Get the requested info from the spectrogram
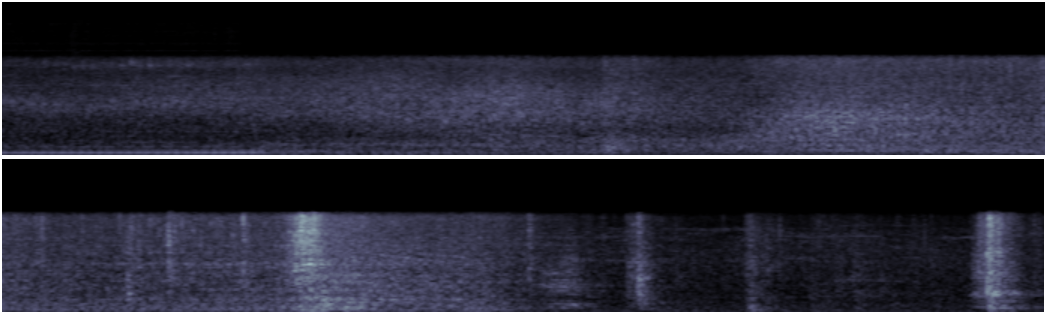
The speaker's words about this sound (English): Well, here comes an old truck now. Is that the same one? Why, yes it is.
